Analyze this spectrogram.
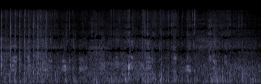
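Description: Dogs moving about at a muddy water hole, making short, faint dog noises among many small clicks and scuffs.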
